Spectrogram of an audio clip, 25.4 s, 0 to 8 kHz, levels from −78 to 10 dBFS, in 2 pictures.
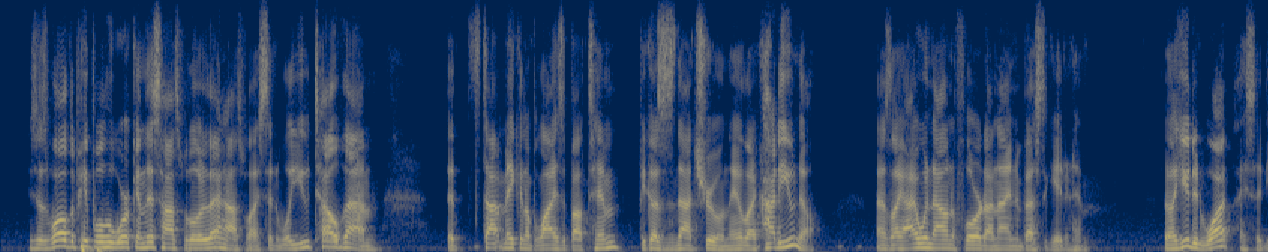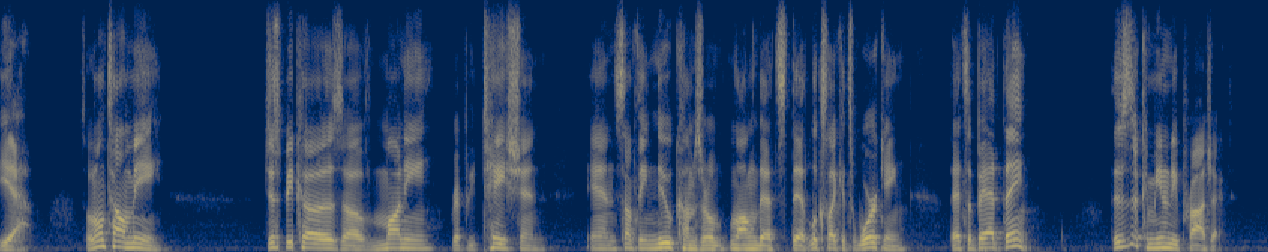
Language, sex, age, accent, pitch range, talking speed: English, male, 30-49, American, 120-155 Hz, 205 wpm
